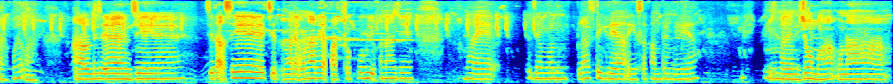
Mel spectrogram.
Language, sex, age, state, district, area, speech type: Santali, female, 18-30, West Bengal, Malda, rural, spontaneous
